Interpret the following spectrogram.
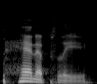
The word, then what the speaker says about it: panoply: It's pronounced panoply.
